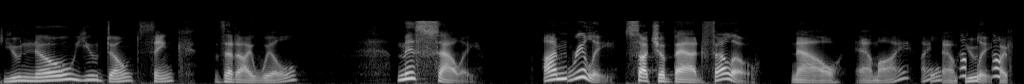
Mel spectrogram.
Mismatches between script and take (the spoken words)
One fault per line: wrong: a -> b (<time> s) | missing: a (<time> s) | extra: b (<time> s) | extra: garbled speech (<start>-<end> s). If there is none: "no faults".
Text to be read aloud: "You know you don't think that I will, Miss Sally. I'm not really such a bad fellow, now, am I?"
missing: not (5.7 s)
extra: garbled speech (9.2-10.1 s)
